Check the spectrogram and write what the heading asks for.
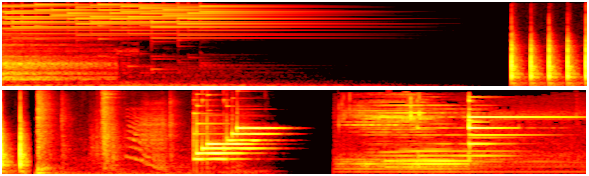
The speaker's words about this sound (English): And the sound that you just heard was the sound of the Amazon tap.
